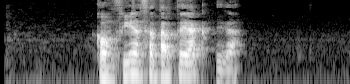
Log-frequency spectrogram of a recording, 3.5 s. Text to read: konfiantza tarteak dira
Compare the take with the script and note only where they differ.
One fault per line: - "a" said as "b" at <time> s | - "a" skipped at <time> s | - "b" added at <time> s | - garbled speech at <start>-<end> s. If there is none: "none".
none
